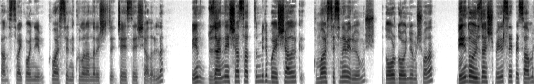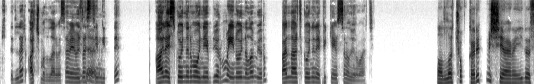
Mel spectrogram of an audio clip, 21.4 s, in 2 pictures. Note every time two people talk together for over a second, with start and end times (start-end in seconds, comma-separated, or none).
none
